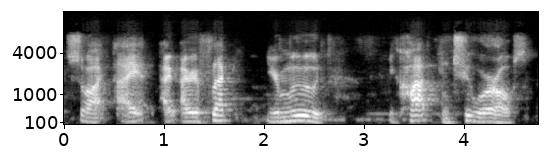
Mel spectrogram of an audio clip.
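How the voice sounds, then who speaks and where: A man's voice: on the high side, unhurried, gravelly, bright, forceful tone. A man from the United States earnestly praising an artist, stumbling over repeated words. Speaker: audience member. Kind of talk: casual comment. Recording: dull lo-fi sound.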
